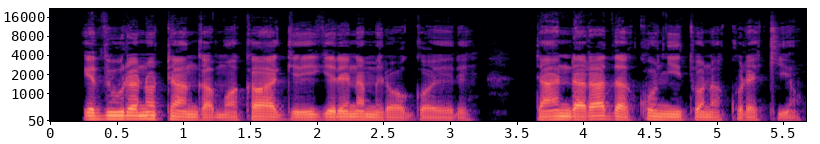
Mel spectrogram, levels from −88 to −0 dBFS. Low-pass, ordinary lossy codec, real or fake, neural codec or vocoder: 19.8 kHz; none; fake; vocoder, 48 kHz, 128 mel bands, Vocos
